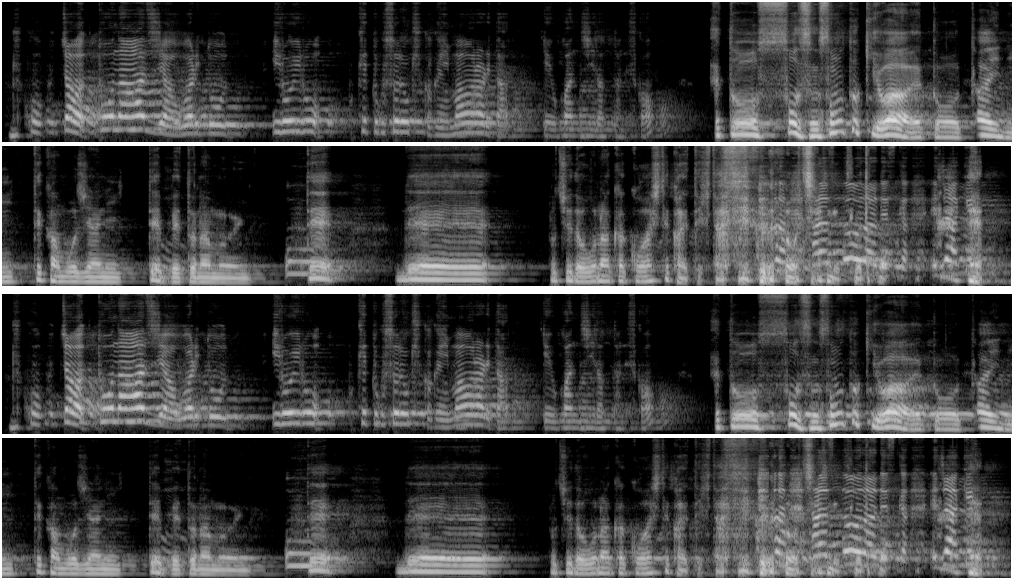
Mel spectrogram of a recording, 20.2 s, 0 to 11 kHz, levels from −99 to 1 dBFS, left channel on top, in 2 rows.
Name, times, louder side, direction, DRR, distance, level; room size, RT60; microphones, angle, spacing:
voice 1, 0.2-2.3 2.7-3.2 3.6-5.1 5.4-6.5 9.0-9.4 11.7-12.0 12.9-13.5 17.6-19.9, right 2 dB, 70° right, 5 dB, 3.7 m, -31 dB
voice 2, 7.1-11.3 11.6-12.6 13.1-13.4 14.0-15.0 15.6-18.5 18.9-19.0 19.4-19.9, left 2 dB, 45° left, 12 dB, 0.9 m, -25 dB
28.5 x 27.5 x 6.5 m, 0.88 s
head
